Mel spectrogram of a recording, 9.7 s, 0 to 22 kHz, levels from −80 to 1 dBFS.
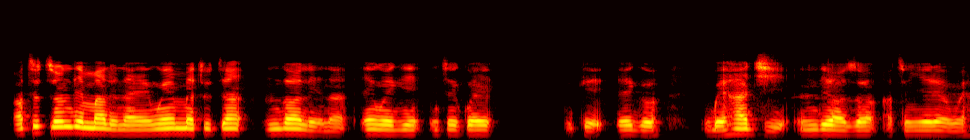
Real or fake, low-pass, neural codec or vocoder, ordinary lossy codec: real; 5.4 kHz; none; AAC, 48 kbps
